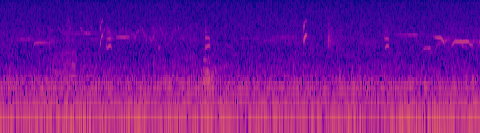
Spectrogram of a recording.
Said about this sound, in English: Birds are just chittering and giving soft calls now. Bird's caught. The wild bird's caught.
